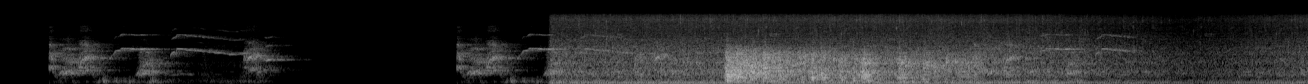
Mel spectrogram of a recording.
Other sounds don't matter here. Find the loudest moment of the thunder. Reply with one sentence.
The loudest moment of the thunder is at 7 seconds.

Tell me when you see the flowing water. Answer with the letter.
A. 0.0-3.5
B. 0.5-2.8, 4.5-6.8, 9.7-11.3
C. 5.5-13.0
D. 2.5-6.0
C.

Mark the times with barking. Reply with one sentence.
You can hear the barking from 0.5 to 2.8 s, from 4.5 to 6.8 s and from 9.7 to 11.3 s.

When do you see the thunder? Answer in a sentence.
You can hear the thunder from 6.3 to 9.8 s.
